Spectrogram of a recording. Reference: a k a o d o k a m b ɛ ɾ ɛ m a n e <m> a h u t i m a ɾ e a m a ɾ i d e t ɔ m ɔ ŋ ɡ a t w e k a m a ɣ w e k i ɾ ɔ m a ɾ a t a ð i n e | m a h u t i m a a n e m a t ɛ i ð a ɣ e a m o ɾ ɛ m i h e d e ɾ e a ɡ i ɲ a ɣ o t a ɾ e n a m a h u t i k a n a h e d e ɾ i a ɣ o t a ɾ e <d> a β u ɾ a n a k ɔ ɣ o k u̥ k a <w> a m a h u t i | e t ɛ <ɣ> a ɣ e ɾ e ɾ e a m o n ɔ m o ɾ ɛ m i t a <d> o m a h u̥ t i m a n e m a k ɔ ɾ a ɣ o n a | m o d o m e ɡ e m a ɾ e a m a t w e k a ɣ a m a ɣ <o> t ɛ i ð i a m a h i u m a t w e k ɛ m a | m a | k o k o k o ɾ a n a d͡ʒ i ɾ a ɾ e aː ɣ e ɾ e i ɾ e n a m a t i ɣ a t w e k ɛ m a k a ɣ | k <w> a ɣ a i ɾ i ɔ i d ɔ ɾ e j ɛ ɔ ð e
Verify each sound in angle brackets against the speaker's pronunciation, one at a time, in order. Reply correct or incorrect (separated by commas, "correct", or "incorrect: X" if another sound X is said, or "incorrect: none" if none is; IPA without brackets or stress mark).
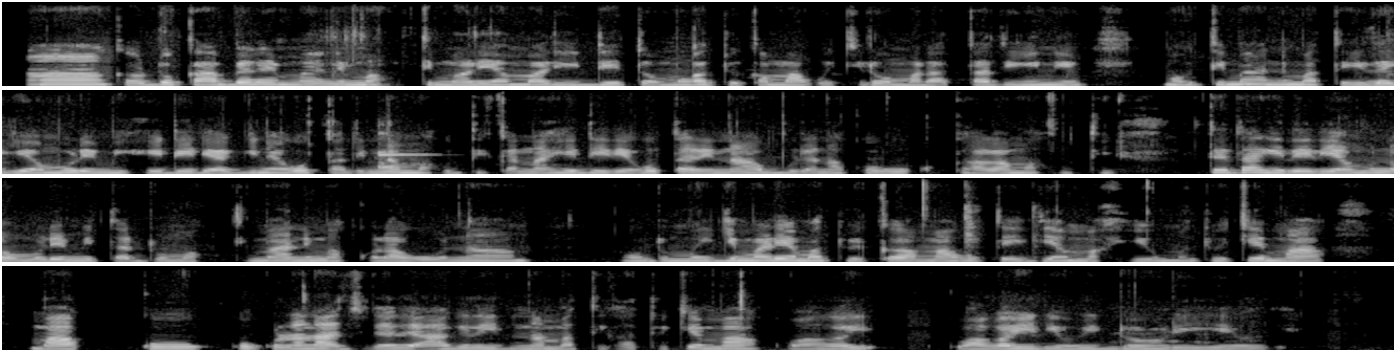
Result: correct, incorrect: n, incorrect: ɣ, incorrect: ð, correct, correct, correct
